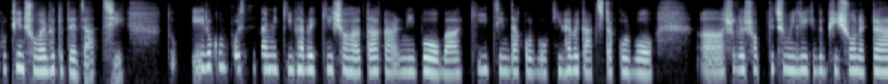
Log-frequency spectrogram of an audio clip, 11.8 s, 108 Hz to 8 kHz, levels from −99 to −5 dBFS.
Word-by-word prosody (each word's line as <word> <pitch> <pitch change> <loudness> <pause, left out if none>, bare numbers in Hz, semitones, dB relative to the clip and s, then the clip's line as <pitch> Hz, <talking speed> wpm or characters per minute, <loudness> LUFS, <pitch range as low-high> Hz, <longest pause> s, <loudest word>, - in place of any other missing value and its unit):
কঠিন 240 +2 -1
সময়ের 215 -1 +1
ভেতর 225 -1 -5
দিয়ে 190 -2 -1
যাচ্ছি। - - +1 0.7
তো - - -18 0.4
এই - - -1
রকম 270 +1 -2
পরিস্থিতিতে 240 +1 -5
আমি 235 0 -3
কীভাবে 230 0 0
কী 235 -4 -6 0.2
সহায়তা 210 -1 -1 0.2
কার 200 - -3
নিব? 205 0 -10 0.3
বা, 190 0 +1 0.3
কী 230 - -15 0.2
চিন্তা 210 -2 -4
করবো? 200 -1 -8 0.2
কীভাবে 220 +1 -2
কাজটা 195 +1 +2
করবো? 195 -1 -4 0.9
আ - - +1 0.2
আসলে 230 -2 +1
সবকিছু 235 +2 +3
মিলিয়ে 225 0 -3
কিন্তু 225 -1 -10
ভীষণ 220 0 +8
একটা 215 +2 -1
220 Hz, 145 wpm, -25 LUFS, 205-235 Hz, 0.9 s, ভীষণ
